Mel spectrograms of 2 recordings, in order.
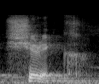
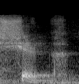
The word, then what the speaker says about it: shirk: The Malays say shirik. Please change your pronunciation. It's shirk.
